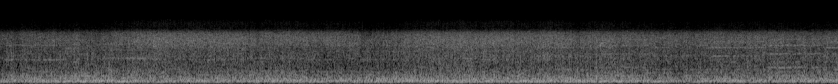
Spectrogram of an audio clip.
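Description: A steady low rumble and hiss that does not change, with faint held musical notes underneath.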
